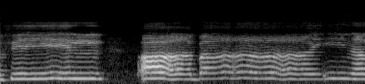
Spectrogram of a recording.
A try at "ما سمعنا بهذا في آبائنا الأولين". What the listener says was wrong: فل نہیں، فی آبائنا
